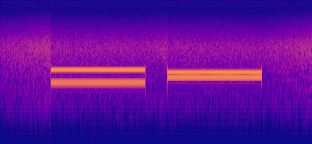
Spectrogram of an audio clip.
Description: Aircraft SELCAL, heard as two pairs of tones, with radio static. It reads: JQ-LP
